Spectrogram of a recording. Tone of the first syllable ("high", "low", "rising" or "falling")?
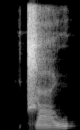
rising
